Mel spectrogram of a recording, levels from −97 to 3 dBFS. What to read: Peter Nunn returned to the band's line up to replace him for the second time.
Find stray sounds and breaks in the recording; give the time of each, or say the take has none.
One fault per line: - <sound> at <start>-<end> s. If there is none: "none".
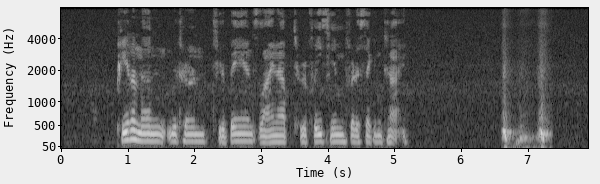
- whoosh at 6.6-7.4 s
